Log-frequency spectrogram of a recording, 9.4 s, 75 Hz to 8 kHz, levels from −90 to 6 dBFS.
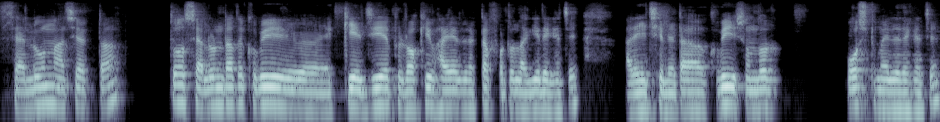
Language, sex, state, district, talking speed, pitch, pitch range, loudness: Bengali, male, West Bengal, Dakshin Dinajpur, 160 wpm, 130 Hz, 125-140 Hz, -19 LUFS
